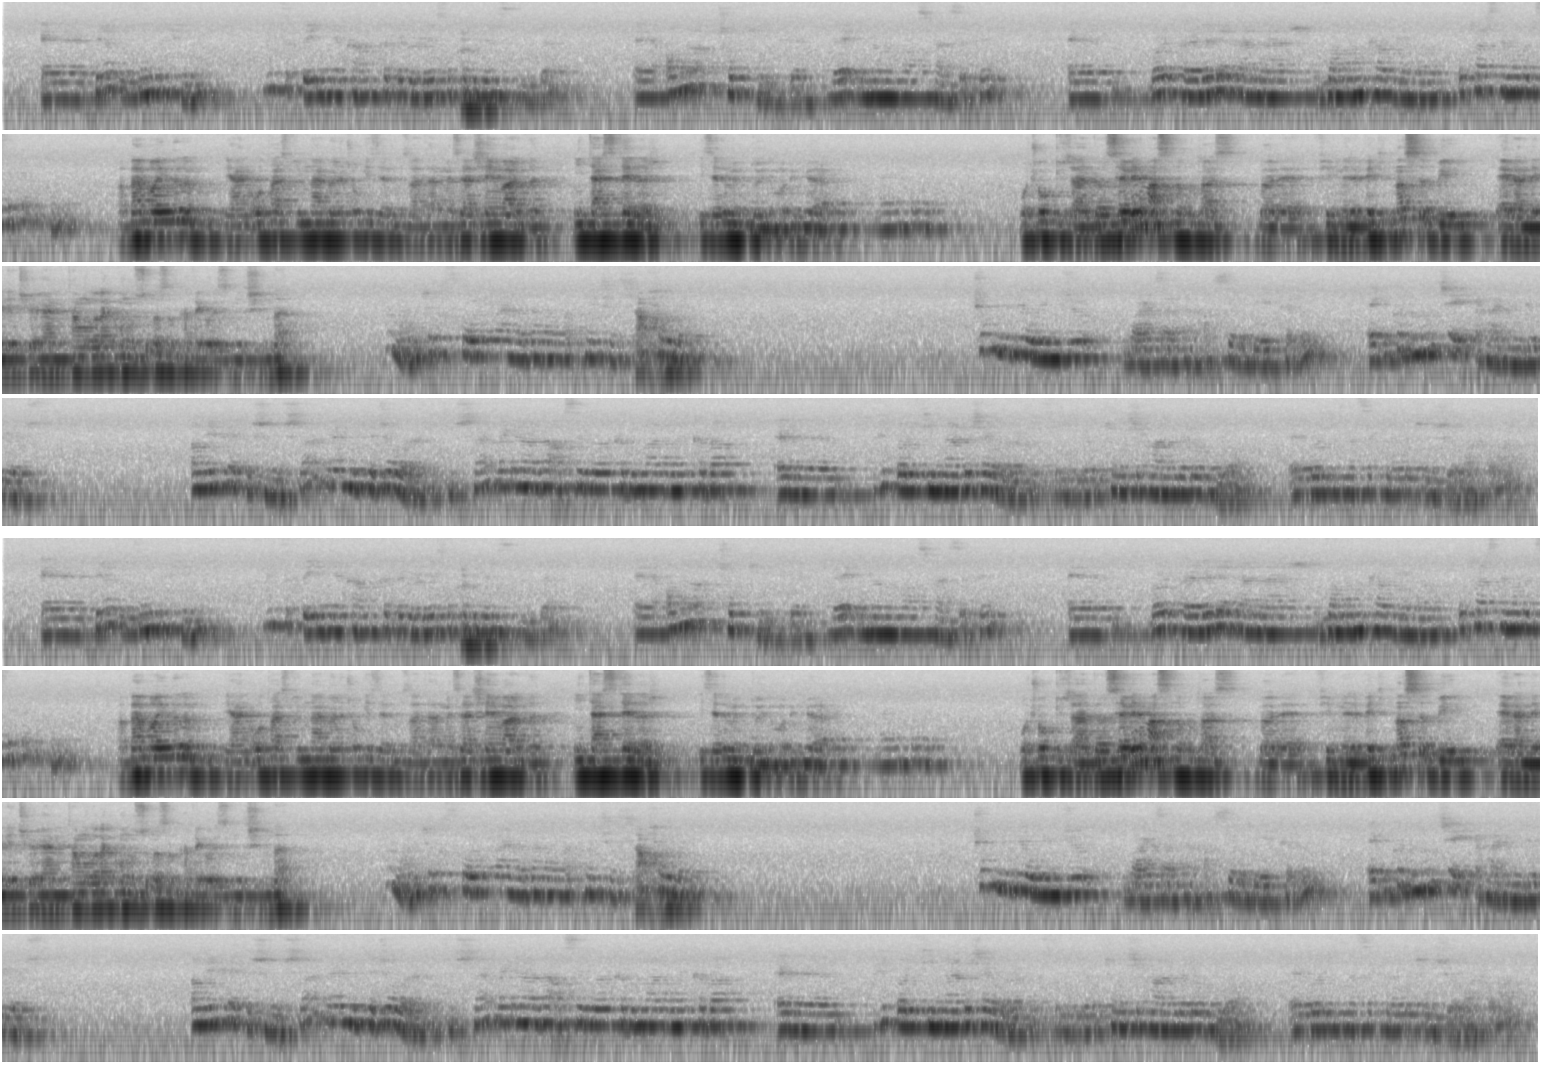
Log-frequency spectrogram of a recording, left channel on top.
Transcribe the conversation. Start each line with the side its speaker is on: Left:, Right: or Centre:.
Left: Eee, biraz uzun bir film. Bir tık beyni yakan kategoriye sokabiliriz
Right: Hı.
Left: bence. Eee, ama çok keyifli ve inanılmaz felsefi. Eee, böyle paralel evrenler, zaman kavramı, o tarz temaları seviyor musun?
Right: Ya Ben bayılırım. Yani o tarz filmler böyle çok izledim zaten. Mesela şey vardı. Interstellar. İzledim mi,
Left: Hmm,
Right: duydun mu bilmiyorum.
Left: evet, evet, evet.
Right: O çok güzeldi. O- Severim aslında bu tarz böyle filmleri. Peki nasıl bir evrende geçiyor? Yani tam olarak konusu nasıl kategorisinin dışında?
Left: Tamam, çok spoiler vermeden anlatmaya çalışayım.
Right: Tamam.
Left: Şöyle, çok ünlü bir oyuncu var zaten Asyalı bir kadın. E, bu kadının şey halini görüyoruz. Amerika'ya taşınmışlar ve mülteci olarak gitmişler ve genelde Asyalı kadınlar Amerika'da e, hep böyle filmlerde şey olarak gösteriliyor. Çamaşırhaneleri oluyor. E, böyle hizmet sektöründe çalışıyorlar falan.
